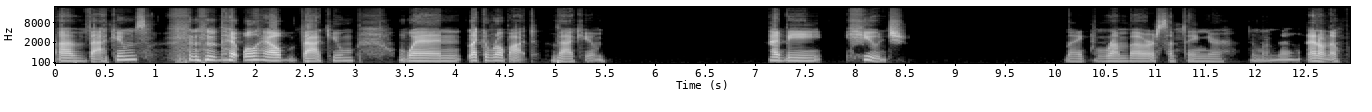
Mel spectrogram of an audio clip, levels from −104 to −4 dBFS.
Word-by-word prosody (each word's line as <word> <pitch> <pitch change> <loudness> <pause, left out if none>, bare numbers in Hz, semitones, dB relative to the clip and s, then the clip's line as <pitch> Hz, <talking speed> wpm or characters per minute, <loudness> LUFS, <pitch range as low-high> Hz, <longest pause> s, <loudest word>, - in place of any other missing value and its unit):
uh, 165 -1 +4
vacuums 235 +8 -2 0.4
that 215 -1 +2
will 220 +2 +3
help 185 -4 +6 0.2
vacuum 175 +3 +1 0.4
when, 165 -1 0
like, 190 +1 +4
a 195 - -5
robot 185 -2 -3
vacuum. - - -6 1.6
That'd 190 -1 +5
be 175 -2 -1 0.2
huge. - - +1 1.6
Like, 150 0 -13
Rumba 155 0 -4
or - - -5
something 150 -1 -6
or 140 -1 -15 0.3
I - - -19
dont 85 +5 -19
know 110 +1 -13
I 160 - +7
don't 155 -3 +3
know. - - -2
170 Hz, 115 wpm, -24 LUFS, 155-190 Hz, 1.6 s, I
